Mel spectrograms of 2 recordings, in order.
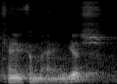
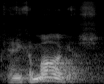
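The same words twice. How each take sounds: First: An extra n sound comes before the g. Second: No n sound comes before the g. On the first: The speaker calls it wrong. "There's no such thing as Cankamangus" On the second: The speaker calls it right. "it's Cankamangus. There's only one N in it"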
